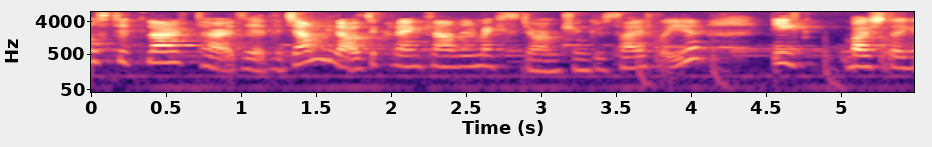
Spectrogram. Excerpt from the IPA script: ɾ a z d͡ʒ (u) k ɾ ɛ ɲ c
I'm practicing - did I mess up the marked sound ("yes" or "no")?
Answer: yes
